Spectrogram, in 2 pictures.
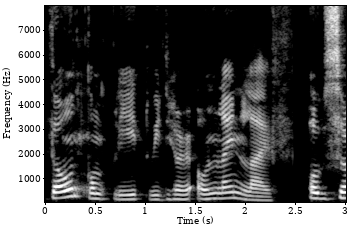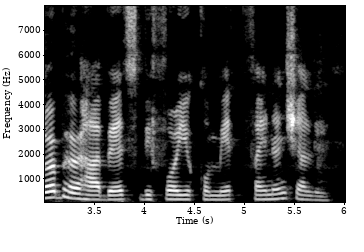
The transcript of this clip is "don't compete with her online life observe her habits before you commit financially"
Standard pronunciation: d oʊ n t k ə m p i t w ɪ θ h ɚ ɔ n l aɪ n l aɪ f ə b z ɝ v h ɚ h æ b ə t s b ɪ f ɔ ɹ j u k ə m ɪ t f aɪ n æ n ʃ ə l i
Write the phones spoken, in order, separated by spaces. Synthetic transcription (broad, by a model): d oʊ n t k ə m p i t w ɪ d h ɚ ɔ n l aɪ n l aɪ f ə b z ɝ b h ɚ h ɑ b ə t s b ɪ f ɔ ɹ j u k ə m ɪ t f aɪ n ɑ n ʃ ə l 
